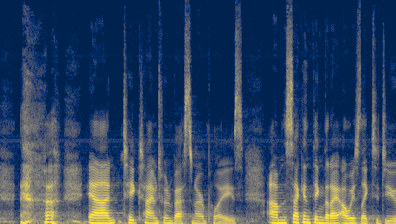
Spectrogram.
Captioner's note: laughing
